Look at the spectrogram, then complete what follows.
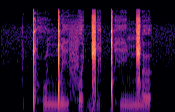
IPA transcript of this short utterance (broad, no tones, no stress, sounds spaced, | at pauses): ǃʰ u ŋ͡ǃ i f ə ɡ͡ǁ i ǃʰ i ŋ͡ǁ ə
